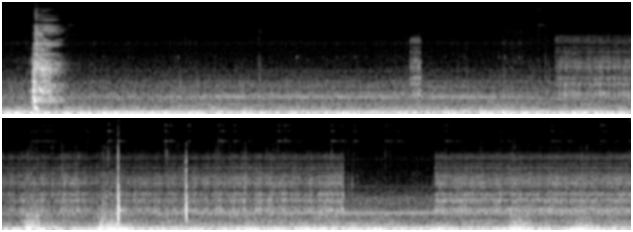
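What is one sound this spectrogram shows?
Tyres roll and crunch over a rough dirt road.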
